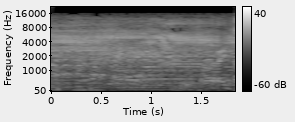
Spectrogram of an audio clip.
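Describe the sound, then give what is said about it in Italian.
An electric razor buzzes: a steady, dense, rasping drone that fills the whole moment at an even loudness without pause. “Il rumore del rasoio.”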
